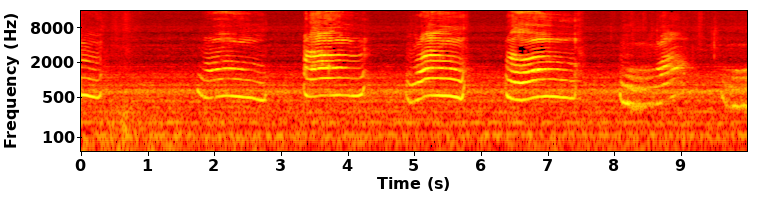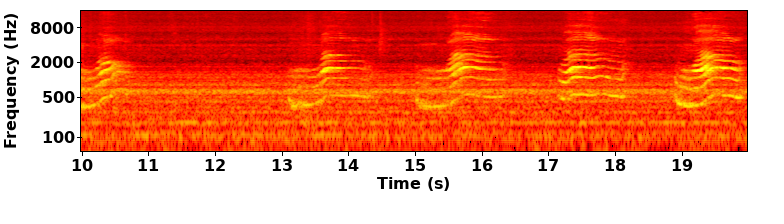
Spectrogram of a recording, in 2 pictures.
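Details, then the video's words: Domestic cat giving a long series of loud, harmonic meows, each rising then falling, repeated roughly every one to two seconds, over a steady low hum. "Capturing the Expressive Voices of Feline Actors"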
